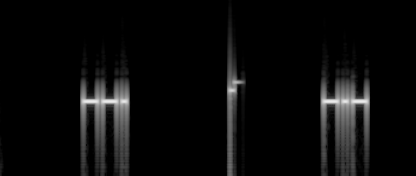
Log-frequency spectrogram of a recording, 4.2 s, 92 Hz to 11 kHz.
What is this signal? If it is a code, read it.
Morse code, heard as a keyed tone, about 25 wpm, 700 Hz. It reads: G K
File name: Single-Letter-Number-25wpm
